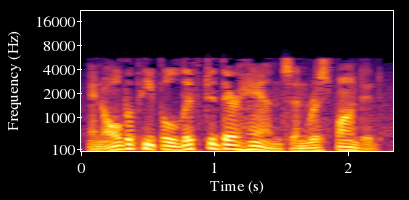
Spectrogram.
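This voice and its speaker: A man narrating scripture for an audiobook in a measured, formal manner. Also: low-pitched, very animated, slightly rough. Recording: dull lo-fi audio under prominent music.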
